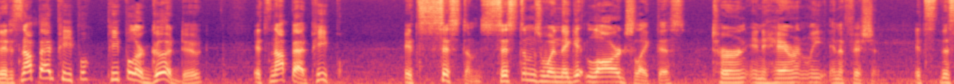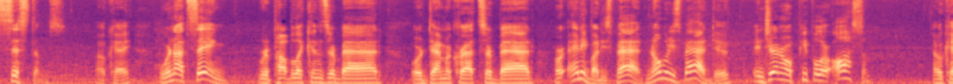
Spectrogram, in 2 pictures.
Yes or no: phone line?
no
